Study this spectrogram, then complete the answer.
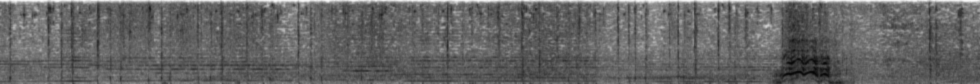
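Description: Roach the horse gallops in a video game, hooves drumming in a quick steady rhythm under faint ambient music, then a sharp, loud neigh rings out near the end.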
